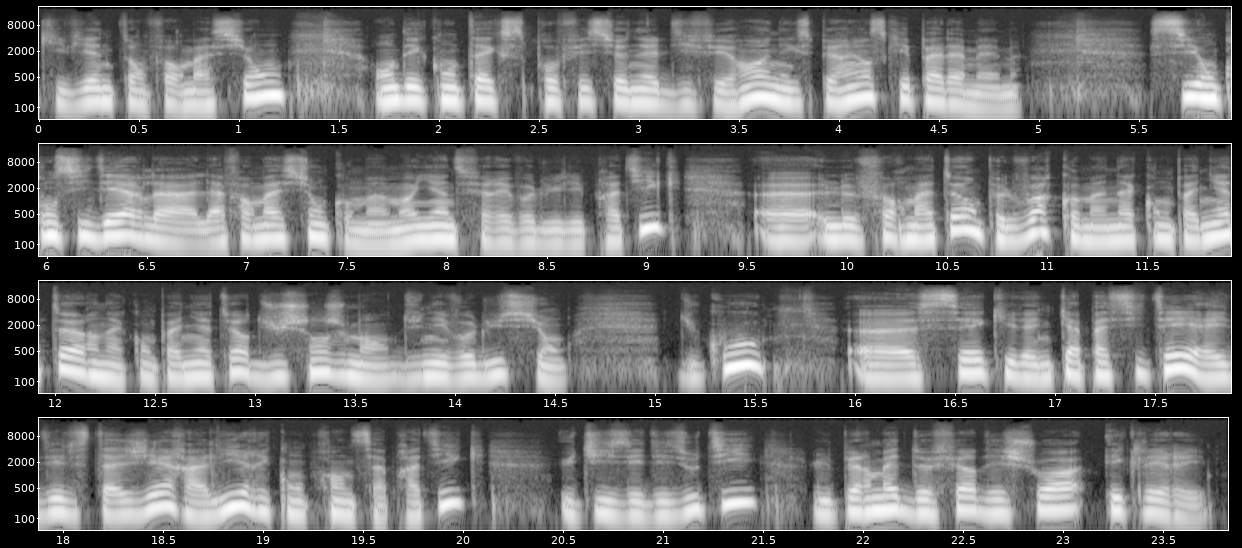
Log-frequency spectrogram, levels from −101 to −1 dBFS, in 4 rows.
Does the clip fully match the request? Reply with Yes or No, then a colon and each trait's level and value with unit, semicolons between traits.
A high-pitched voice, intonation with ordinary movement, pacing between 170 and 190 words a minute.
No: medium, 140 Hz; average, 4.4 semitones; average, 185 wpm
